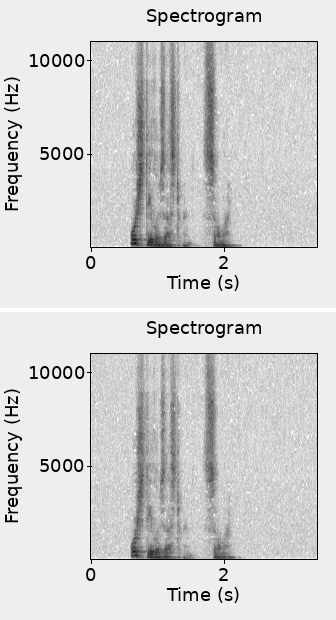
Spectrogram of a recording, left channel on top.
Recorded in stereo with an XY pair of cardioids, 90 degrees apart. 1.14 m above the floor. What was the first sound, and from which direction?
A man speaking, 70° left.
